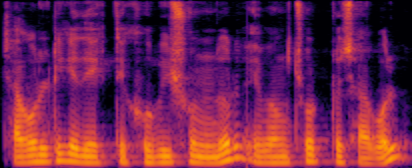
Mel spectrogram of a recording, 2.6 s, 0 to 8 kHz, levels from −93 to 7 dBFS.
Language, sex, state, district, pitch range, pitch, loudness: Bengali, male, West Bengal, Malda, 105-120 Hz, 110 Hz, -19 LUFS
